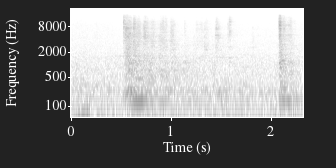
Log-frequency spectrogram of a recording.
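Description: Grey plastic model-kit sprues being handled: a rustle with a few light clicks and rattles, starting about half a second in and lasting about a second.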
